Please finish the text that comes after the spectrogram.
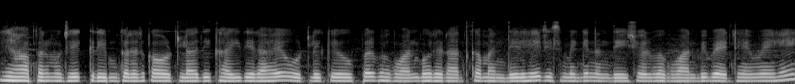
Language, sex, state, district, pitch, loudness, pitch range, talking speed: Hindi, female, Uttar Pradesh, Varanasi, 165 Hz, -18 LUFS, 160-170 Hz, 205 wpm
